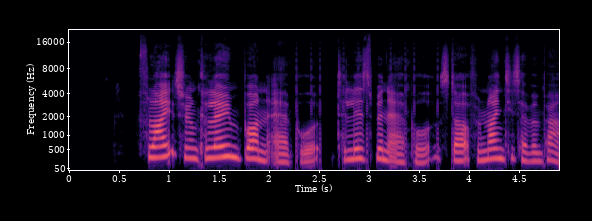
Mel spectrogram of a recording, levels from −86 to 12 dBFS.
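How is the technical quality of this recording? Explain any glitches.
There's one glitch: GSM signalling bursts from 2.28 to 3.85 s, a galloping dit-dit-dit of short buzzes at about 217 Hz, sitting roughly 20 dB under the speech. A nearby 2G phone's radio bursts are being rectified somewhere in the audio circuitry and turned into audible buzzes.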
